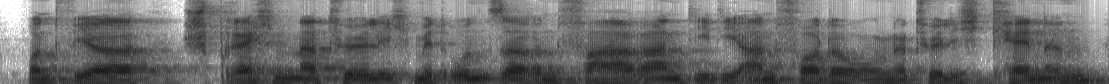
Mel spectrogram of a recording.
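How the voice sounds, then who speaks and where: At a fairly slow pace, the speech keeps very even loudness and fairly even intonation, with audible room echo. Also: man, fairly low pitch for a man. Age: 40s. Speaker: logistics company executive. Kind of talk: interview. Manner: formal.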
